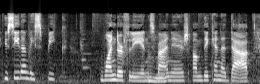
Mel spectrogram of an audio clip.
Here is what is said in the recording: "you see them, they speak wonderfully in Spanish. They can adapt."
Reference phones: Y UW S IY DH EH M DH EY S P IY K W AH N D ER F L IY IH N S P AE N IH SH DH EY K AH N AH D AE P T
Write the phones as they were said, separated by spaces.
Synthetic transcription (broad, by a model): Y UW S IY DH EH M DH EY S P IY K W AH N D ER F L IY IH N S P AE N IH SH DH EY K AH N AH D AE P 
